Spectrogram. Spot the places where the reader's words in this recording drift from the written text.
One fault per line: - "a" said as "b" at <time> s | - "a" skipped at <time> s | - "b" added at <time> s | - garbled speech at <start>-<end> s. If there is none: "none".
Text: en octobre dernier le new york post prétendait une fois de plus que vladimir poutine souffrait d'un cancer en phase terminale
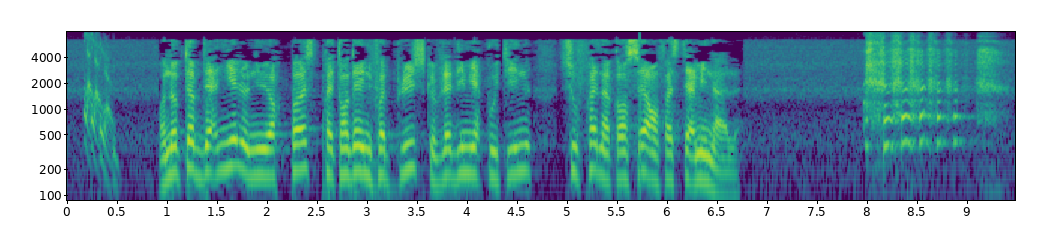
none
